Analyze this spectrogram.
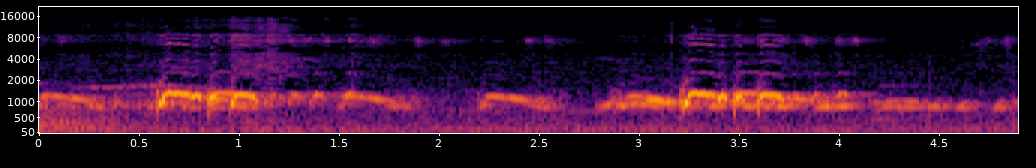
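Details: Local zebra dove singing, a lure for doves reluctant to sing: two bursts of rapid rattling coos with clicky edges, softer purring notes between them, low background hum throughout.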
